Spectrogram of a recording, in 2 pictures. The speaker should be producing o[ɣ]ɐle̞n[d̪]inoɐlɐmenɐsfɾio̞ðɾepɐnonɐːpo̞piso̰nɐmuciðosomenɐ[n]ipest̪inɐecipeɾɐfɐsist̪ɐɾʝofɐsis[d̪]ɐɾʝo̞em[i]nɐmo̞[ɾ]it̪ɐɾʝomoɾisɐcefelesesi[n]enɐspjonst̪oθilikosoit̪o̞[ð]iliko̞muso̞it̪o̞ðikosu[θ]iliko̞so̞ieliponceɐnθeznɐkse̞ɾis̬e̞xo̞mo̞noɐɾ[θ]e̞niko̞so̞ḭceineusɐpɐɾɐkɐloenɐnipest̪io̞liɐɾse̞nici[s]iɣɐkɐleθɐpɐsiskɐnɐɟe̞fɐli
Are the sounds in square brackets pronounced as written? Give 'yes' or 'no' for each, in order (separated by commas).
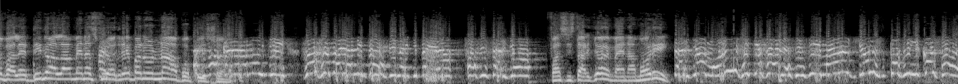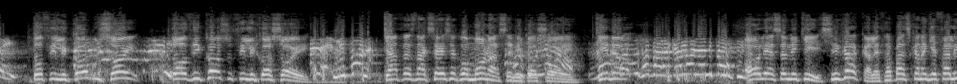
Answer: no, yes, yes, no, no, yes, no, no, yes, no, yes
